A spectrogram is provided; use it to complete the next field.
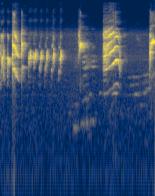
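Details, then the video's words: Long-tailed shrike song: a rapid trill of pulsed chirps, then a sharp squeak, a brief low warble and a loud scratchy, whistled burst. "kicau an cendet"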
